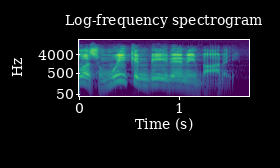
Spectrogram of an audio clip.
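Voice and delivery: ordinary talk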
